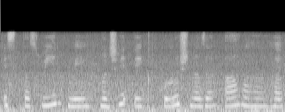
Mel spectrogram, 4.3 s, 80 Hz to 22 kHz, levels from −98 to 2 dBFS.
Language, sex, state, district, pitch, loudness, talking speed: Hindi, female, Madhya Pradesh, Dhar, 240 Hz, -13 LUFS, 140 wpm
